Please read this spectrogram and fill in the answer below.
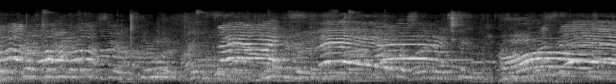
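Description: A crowd of young children chattering and calling out at once, many high voices overlapping.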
